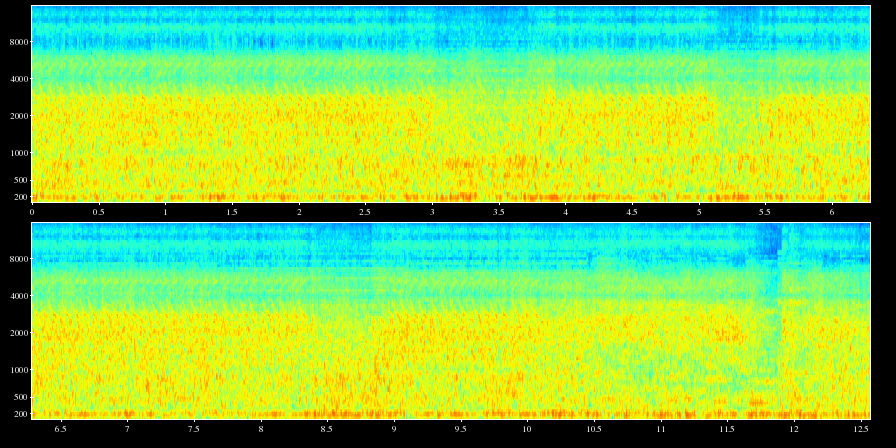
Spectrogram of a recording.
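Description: Rapid gunfire and explosions crackle in a video game.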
